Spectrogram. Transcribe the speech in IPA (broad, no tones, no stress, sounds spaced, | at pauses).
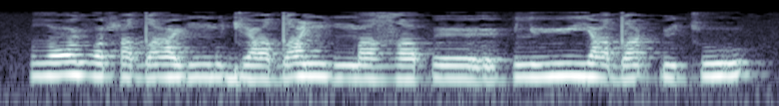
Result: ðˤ ʉː v ɔ ɬ e dˤ yː ŋ͡m u ɟ øː dˤ u ɲ y ŋ͡m æ zˤ e p øː | l yː j ɔ dˤ ø k͡p ʉ c u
